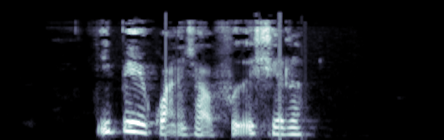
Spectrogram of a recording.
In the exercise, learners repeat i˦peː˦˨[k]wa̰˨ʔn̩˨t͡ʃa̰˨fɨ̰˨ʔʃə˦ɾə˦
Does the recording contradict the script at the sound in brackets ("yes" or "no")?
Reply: no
